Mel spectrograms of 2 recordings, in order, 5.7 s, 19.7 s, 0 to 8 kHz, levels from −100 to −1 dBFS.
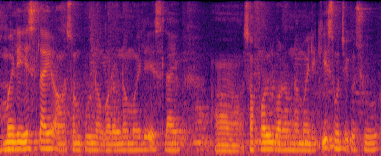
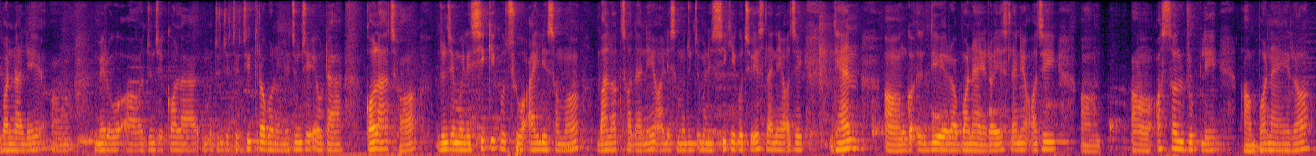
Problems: none marked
